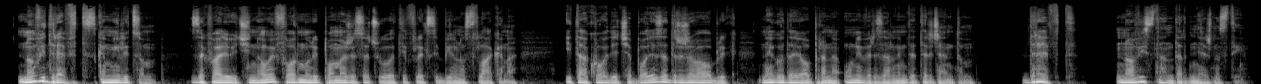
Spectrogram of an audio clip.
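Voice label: serbian male narration; voice demos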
